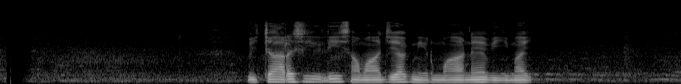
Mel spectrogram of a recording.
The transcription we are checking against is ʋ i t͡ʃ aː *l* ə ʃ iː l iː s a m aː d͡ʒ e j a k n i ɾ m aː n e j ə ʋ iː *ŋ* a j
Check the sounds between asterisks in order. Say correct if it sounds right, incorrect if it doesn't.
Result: incorrect: ɾ, incorrect: m

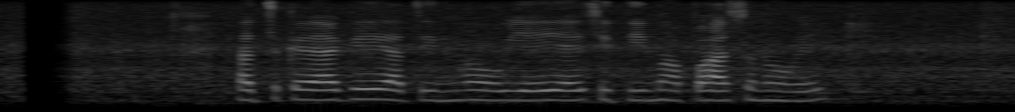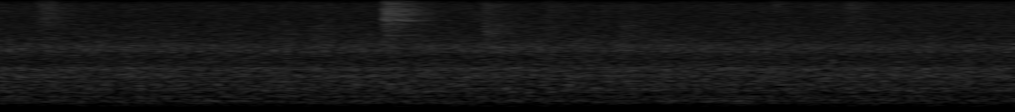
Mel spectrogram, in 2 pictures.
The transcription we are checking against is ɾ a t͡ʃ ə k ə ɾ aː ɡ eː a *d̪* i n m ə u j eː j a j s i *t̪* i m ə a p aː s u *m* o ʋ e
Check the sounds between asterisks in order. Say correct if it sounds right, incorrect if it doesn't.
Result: incorrect: t̪, correct, incorrect: n

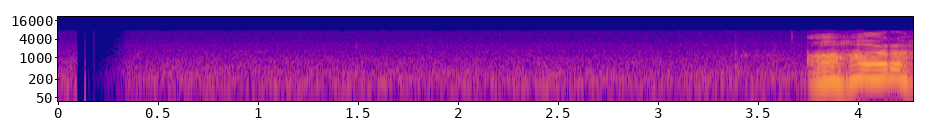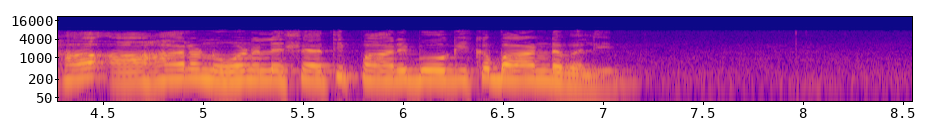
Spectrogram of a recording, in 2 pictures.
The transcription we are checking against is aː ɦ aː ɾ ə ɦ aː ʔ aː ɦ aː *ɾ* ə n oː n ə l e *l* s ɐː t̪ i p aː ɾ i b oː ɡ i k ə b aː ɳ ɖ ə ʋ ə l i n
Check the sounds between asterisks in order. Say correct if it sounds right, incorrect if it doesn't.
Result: correct, incorrect: none

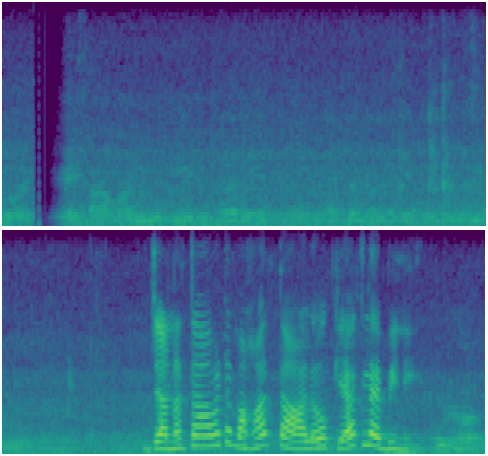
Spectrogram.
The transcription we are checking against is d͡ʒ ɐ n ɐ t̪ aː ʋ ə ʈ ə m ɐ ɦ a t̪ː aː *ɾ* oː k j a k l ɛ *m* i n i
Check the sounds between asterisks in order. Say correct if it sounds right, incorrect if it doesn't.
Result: incorrect: l, incorrect: b

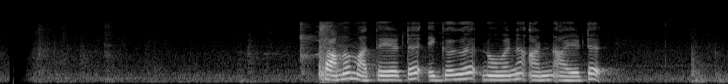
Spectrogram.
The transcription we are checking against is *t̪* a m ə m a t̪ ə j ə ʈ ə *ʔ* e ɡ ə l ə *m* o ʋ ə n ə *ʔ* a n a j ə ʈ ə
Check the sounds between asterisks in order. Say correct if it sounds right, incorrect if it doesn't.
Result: correct, correct, incorrect: n, correct

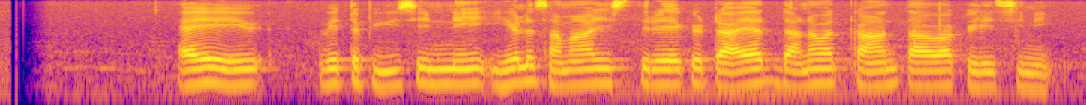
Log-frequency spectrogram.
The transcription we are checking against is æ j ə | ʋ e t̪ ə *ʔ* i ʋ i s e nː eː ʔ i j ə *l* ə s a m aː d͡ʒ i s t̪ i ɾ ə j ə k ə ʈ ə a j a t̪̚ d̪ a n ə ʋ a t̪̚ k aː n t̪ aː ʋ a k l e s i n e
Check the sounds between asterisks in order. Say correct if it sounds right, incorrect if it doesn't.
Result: incorrect: p, correct

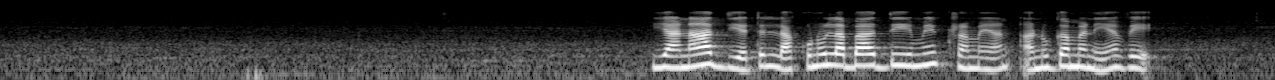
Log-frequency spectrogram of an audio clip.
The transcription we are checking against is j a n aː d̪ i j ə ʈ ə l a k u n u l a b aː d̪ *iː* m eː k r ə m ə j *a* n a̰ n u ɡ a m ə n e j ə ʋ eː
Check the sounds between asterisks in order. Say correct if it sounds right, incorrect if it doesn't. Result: correct, correct

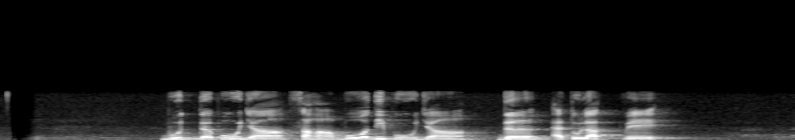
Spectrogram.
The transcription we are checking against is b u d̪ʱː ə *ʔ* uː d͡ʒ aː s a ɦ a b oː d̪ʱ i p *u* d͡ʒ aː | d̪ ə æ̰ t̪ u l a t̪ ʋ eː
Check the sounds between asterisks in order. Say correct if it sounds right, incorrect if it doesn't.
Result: incorrect: p, incorrect: uː

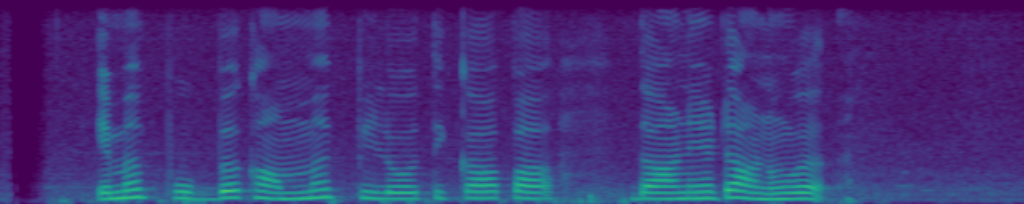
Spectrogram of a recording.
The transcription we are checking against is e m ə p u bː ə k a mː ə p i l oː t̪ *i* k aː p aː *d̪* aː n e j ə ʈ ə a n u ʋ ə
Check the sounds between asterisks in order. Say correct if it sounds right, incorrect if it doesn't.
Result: correct, correct

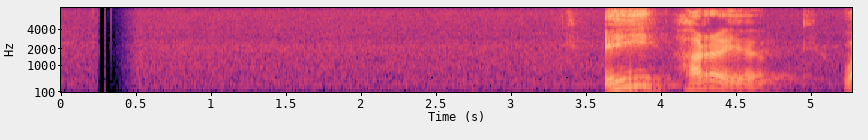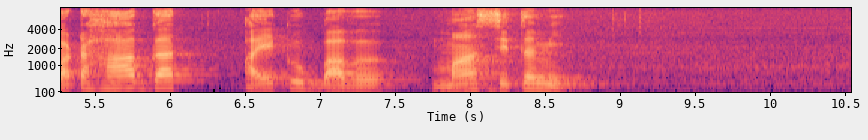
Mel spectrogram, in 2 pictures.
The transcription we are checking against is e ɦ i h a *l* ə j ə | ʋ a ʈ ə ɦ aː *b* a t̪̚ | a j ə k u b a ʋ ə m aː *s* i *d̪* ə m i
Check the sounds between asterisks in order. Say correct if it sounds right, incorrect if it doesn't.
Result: incorrect: ɾ, incorrect: ɡ, correct, incorrect: t̪

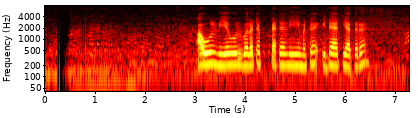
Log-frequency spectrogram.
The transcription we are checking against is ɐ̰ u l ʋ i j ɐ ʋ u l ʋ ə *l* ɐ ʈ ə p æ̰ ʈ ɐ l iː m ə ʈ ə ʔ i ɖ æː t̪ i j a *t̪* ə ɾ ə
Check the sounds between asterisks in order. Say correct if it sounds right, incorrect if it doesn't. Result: correct, correct

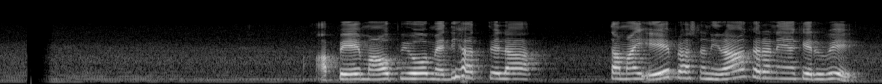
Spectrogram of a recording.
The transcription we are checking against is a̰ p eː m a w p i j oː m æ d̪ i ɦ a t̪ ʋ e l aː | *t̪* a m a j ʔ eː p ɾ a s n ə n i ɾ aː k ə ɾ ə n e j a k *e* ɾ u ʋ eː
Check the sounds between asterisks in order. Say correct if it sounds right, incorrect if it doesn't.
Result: correct, correct

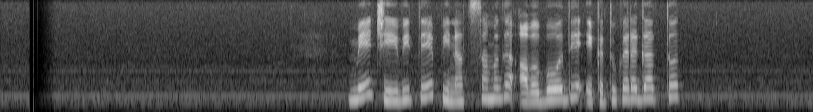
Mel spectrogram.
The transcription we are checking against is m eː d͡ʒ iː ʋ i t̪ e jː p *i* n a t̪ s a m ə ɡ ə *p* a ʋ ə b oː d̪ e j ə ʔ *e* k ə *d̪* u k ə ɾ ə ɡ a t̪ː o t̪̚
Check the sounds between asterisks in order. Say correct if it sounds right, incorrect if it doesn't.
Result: correct, incorrect: ʔ, correct, incorrect: t̪

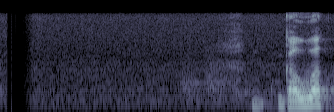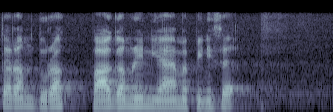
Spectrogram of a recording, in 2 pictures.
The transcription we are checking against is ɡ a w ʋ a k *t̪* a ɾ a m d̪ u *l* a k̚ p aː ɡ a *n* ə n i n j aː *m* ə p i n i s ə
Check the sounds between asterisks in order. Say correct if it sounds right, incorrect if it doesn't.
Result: correct, incorrect: ɾ, incorrect: m, correct

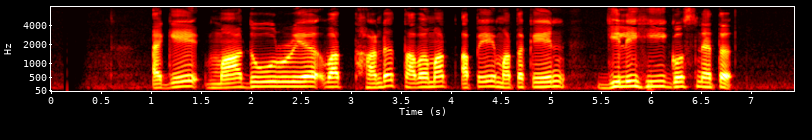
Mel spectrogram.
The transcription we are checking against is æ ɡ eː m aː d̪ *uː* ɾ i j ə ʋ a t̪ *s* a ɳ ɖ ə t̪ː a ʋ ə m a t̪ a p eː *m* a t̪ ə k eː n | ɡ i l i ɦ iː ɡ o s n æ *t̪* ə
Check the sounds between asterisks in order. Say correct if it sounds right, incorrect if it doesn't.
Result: correct, incorrect: h, correct, correct

